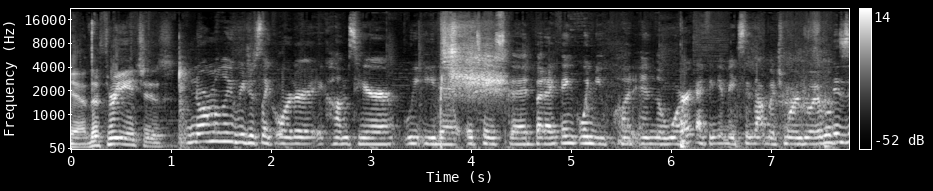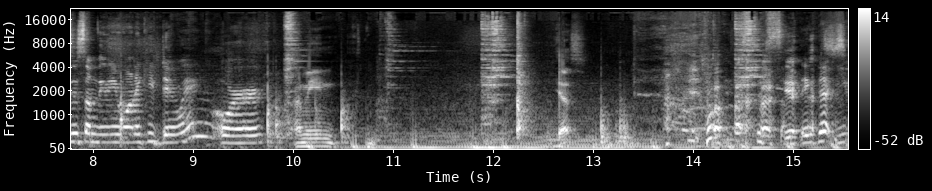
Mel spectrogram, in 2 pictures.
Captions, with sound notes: - Yeah, they're three inches. - Normally we just order it, comes here. We eat it. (rocket noises) It tastes good. But, I think when you put in the work, I think it makes you that much more enjoyable. Is this something that you want to keep doing or? - I mean, Yes. (laughter)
